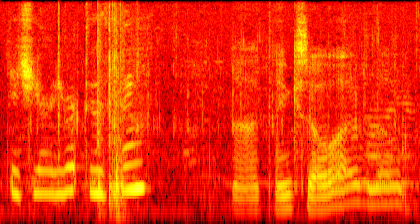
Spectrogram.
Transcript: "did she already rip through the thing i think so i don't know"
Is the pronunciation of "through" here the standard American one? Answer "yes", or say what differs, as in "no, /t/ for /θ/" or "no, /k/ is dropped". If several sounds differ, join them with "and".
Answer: no, /ɹ/ is dropped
